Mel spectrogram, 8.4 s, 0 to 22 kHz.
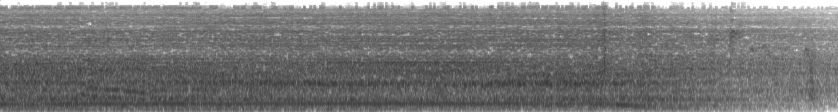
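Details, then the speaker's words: Maytag U5288 bagless upright vacuum (Hoover Turbolite), after full restoration; motor not fully disassembled because the fan-case bearing is riveted in. Smooth, steady hum at constant pitch, no grinding or rattle, clean spin-down; motor and bearings run well. "Well, that runs really well."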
